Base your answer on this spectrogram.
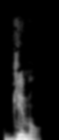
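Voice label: "gimel", British English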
